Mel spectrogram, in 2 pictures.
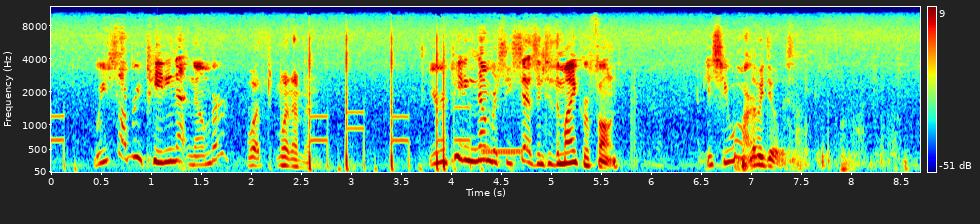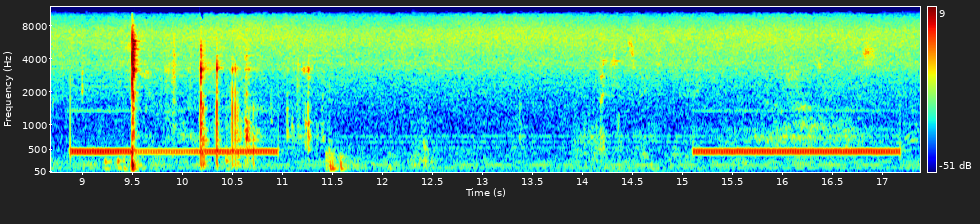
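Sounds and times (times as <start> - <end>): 
speech: 0.5 - 2.9, 3.8 - 5.8, 6.5 - 7.7
telephone dial tone: 4.3 - 4.7, 8.9 - 11.0, 15.1 - 17.2.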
